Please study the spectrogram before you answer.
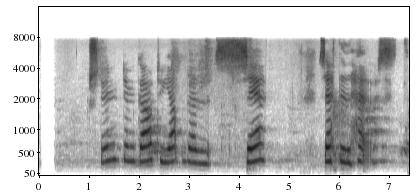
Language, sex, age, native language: Icelandic, female, 9, Icelandic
